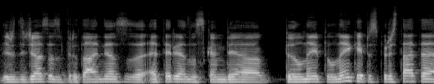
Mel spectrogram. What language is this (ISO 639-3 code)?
lit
